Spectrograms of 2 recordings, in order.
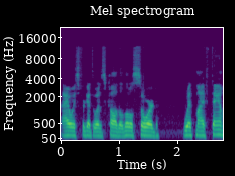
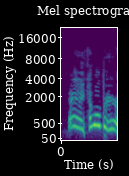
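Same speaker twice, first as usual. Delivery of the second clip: play-acted, very high, shrill girlish screech. Retelling girls at a bar calling to come over: imitating girls screaming. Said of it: "girls at a bar that are screaming at me to come over".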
